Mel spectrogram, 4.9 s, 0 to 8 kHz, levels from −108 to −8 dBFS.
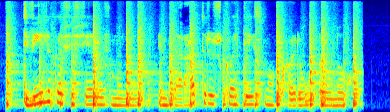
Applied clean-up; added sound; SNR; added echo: none; Drum / Drum kit; 1 dB; none.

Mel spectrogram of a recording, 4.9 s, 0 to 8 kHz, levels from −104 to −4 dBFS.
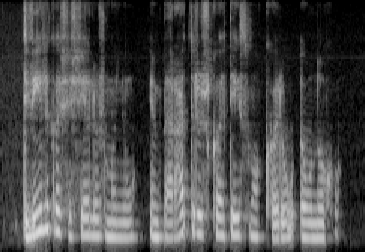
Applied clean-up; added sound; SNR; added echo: none; none; none; none.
